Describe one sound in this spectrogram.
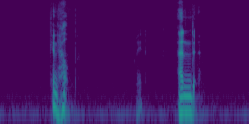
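A middle-aged man speaks calmly and slowly into a close microphone, with short pauses.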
